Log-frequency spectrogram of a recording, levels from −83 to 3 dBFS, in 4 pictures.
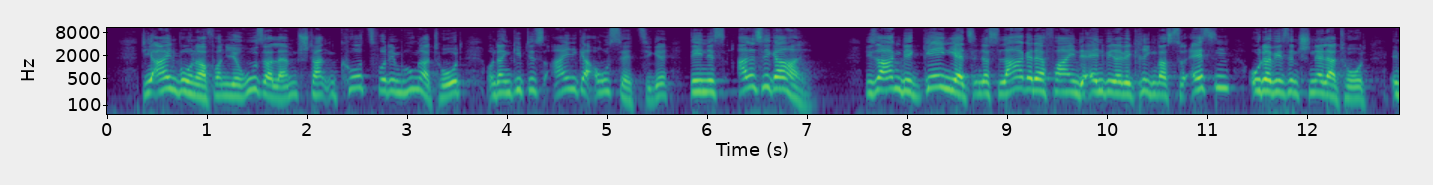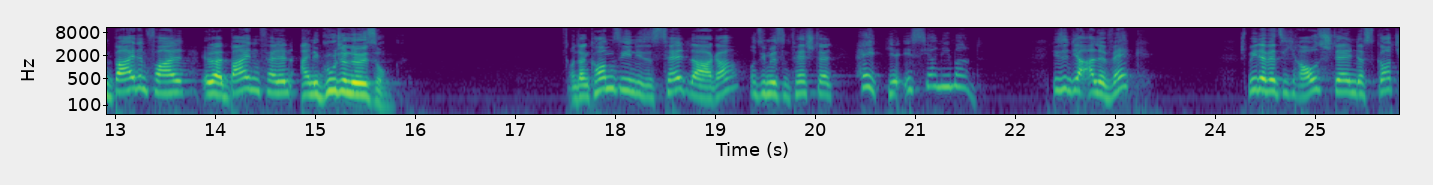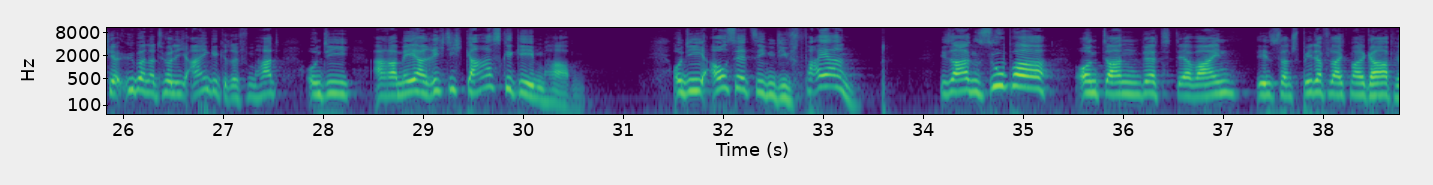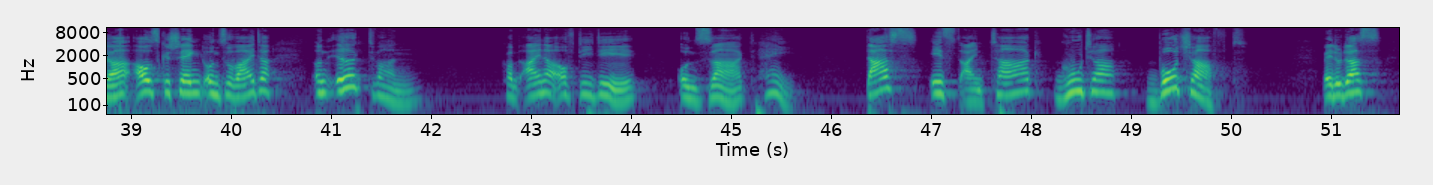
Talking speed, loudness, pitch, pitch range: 150 wpm, -21 LUFS, 210 Hz, 185-240 Hz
